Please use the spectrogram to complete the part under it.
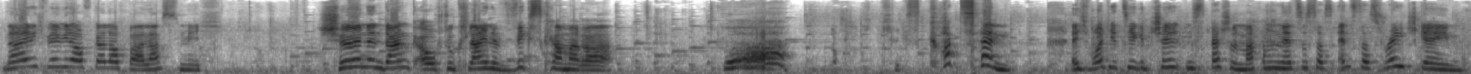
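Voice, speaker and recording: A woman giving casual gameplay commentary on a headset, excitable and swearing at the game. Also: sits high, takes it slowly, soft background music. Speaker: let's play gamer.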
